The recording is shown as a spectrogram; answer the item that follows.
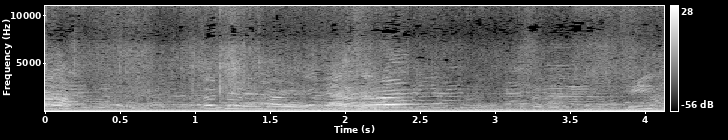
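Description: Several people talking over one another, with a steady low hum underneath.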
